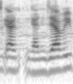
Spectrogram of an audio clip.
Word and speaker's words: Ganjavi: Bueno, está perfecto pronunciado, solo es Ganjavi, porque en persa y en árabe es la letra es como si fuera una Y nuestra.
